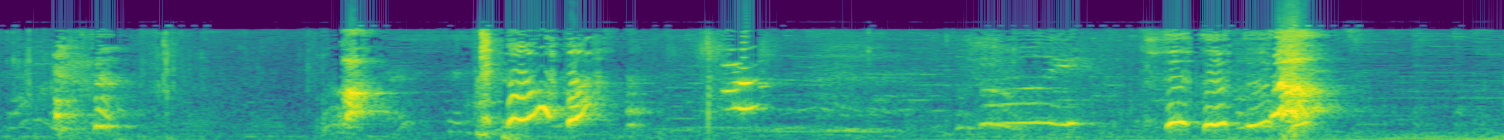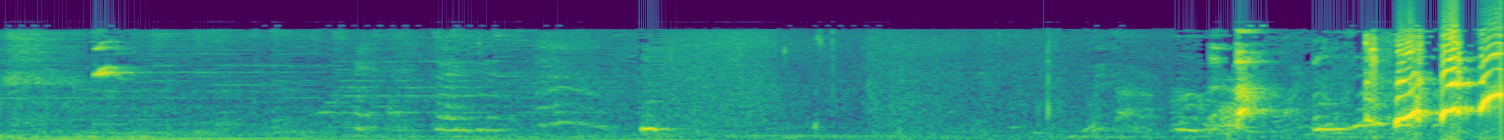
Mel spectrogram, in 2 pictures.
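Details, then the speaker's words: Person with hiccups trying to stop: sharp, abrupt catching sounds interrupt talk and laughter, with music in the background. "Stop hiccuping. I need to stop hiccuping. I need to stop hiccuping."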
